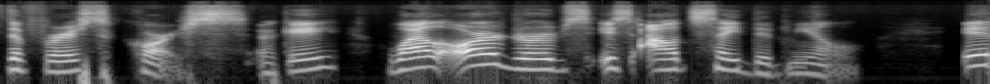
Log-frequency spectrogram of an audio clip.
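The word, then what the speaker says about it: hors d'oeuvres: or cold appetizer so our verbs are pronounced orders okay so orders is pronounced or derps okay so when you see this word you will pronounce it or derbs so appetizers are open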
